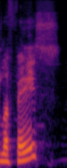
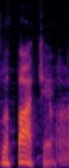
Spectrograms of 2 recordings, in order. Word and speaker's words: Laface: um laf Juliana yeah so it's spelled laface and she said sometimes people will say that but it's because it's Italian it's lafache with the hand much better so we're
